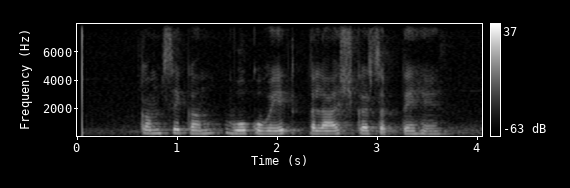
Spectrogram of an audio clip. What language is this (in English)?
Urdu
